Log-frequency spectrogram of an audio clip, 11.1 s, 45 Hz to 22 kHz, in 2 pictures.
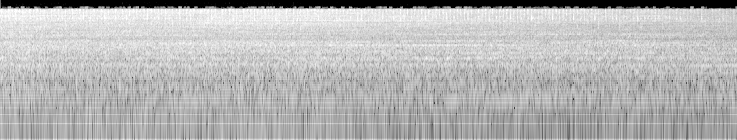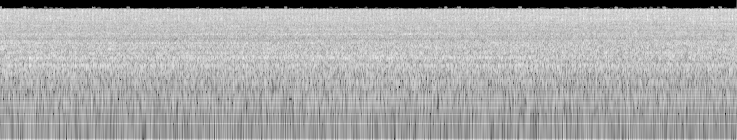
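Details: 2001 BMW 530i M Sport (E39) with a newly developed engine noise; steady idle with a hissy, rattly overlay and a faint regular tick about three per second, cause not yet identified; abnormal idle noise.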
